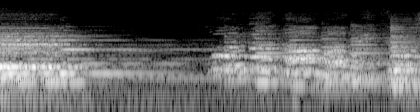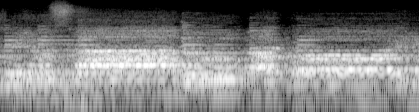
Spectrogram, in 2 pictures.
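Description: Mixed church choir of men's and women's voices singing a Russian-language hymn. A held chord fades away over the first two seconds, then the choir comes back in and swells to full voice about five seconds in.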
